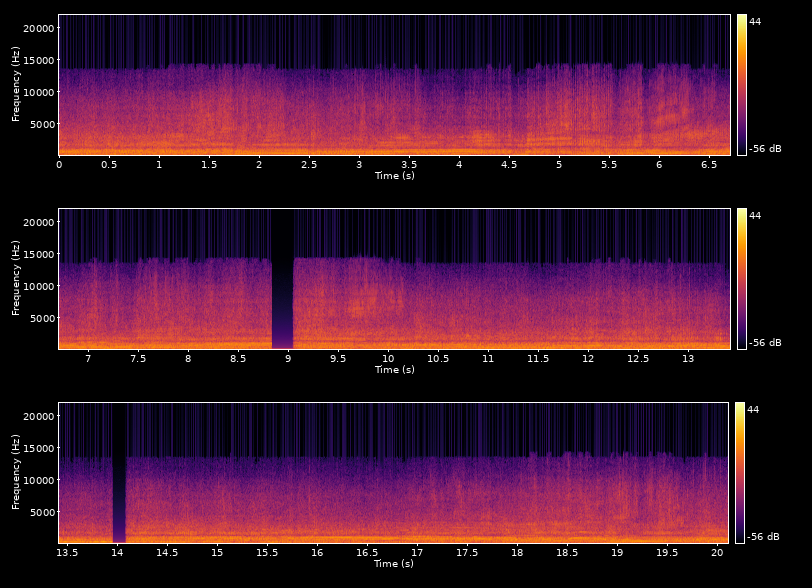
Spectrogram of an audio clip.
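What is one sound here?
Race car engines roar as cars speed around a track.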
